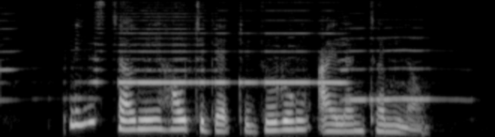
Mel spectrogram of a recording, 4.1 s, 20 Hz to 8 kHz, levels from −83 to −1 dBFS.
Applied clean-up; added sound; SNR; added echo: neural mask model RNNoise.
